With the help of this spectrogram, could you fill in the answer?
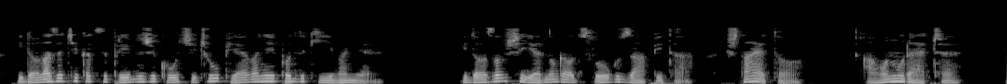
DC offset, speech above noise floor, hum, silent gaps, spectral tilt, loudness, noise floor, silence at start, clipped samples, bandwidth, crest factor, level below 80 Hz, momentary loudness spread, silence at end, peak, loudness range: under 0.1%; 49 dB; none; none; -10.5 dB/octave; -27 LUFS; -75 dBFS; 0.15 s; under 0.1%; 5.8 kHz; 18 dB; -44 dBFS; 12 LU; 0.45 s; -10 dBFS; 3 LU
